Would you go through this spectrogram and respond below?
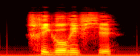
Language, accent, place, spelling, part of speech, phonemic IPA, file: French, France, Lyon, frigorifier, verb, /fʁi.ɡɔ.ʁi.fje/, LL-Q150 (fra)-frigorifier.wav
- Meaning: to refrigerate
